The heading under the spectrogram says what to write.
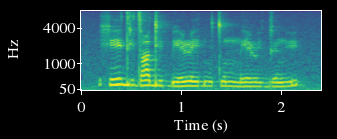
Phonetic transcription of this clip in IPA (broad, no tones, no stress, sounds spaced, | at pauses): x e d i d ɑ d y ɓ e ɭ e ɠ u t u mː e ɭ y ɡ ø ŋ y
